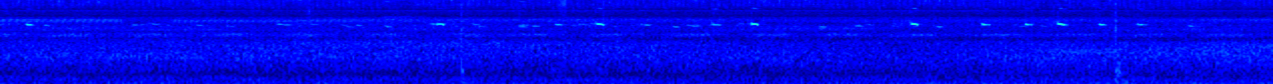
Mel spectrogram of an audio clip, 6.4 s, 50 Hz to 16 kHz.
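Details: Kanetataki cricket at night during a night collecting outing, 26 October 2019; faint, high metallic ticks in short irregular runs over a steady high insect drone and low rumbling background noise.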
